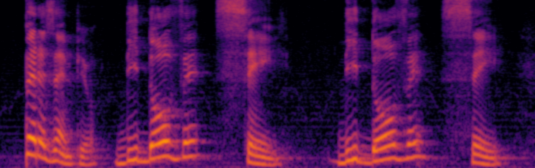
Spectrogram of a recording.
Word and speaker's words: di: Di dove sei? Primeiro, uma coisa sobre pronúncia, di, na ponta da língua, di. Di dove sei?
